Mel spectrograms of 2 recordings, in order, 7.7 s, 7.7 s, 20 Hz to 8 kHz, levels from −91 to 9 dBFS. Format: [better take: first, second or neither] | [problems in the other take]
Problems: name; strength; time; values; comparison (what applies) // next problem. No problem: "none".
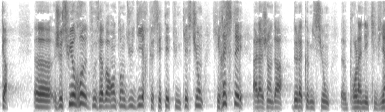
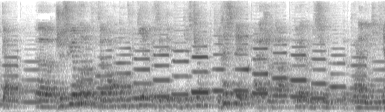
first | background sound (Wind instrument, woodwind instrument); as loud as the speech // room echo; dies away in 1.2 s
